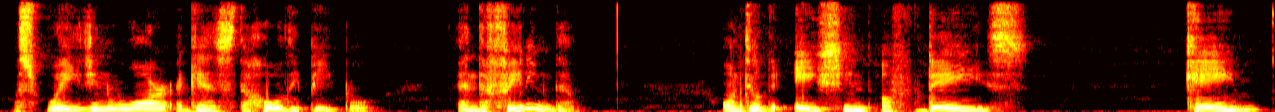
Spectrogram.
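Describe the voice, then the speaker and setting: A man's voice: medium pitch, darkish tone, slightly rough, rough recording. A man reading scripture dramatically in a solemn, declamatory manner, stretching out phrases for emphasis. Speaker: student reader of scripture.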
